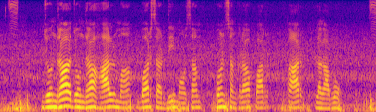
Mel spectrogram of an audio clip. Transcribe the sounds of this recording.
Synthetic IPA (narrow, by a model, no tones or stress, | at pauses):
d͡ʒõːnd̪ʱɾaːd͡ʒõːnd̪ʱɾaːɦaːlmãːbəɾsəɾd̪iːmɔːsəm | kʊɳsə̃ŋkɾapəɾ | kaːɾləɡaːʋoː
